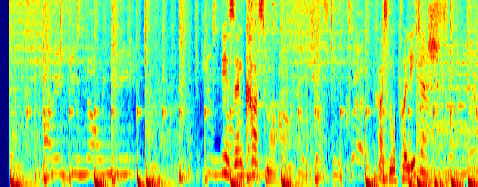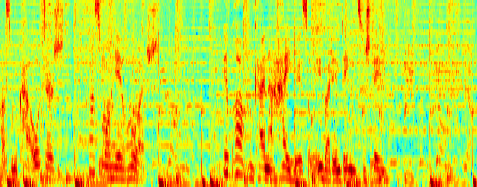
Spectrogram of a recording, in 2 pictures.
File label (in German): telefonansagen sprecher; mila kunis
